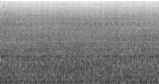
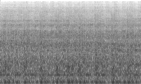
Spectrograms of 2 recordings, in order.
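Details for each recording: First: Twin, kick-started after fuel turned on: runs unevenly and dips just after starting, then settles into a steadier beat as the cold engine warms; "sounds pretty good." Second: Vintage twin motorcycle after kick start, settling to warm idle with both cylinders warm: even, steady beat with light mechanical clatter, no misses or knocks; sounds pretty good.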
